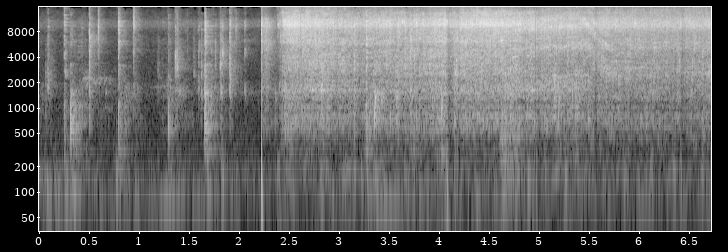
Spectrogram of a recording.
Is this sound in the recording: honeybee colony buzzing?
no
